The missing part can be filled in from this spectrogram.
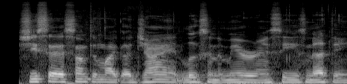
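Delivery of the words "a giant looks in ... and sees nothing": ordinary talk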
